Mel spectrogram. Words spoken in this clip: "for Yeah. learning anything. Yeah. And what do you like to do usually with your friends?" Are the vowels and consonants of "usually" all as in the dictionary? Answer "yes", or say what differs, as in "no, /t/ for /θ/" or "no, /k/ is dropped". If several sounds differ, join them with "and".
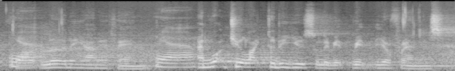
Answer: no, /s/ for /ʒ/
